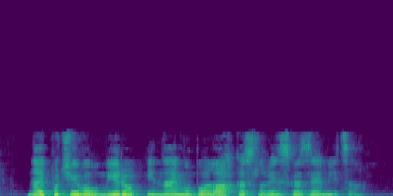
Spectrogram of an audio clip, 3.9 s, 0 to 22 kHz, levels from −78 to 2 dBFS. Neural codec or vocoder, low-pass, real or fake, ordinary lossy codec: codec, 16 kHz, 4 kbps, X-Codec, WavLM features, trained on Multilingual LibriSpeech; 7.2 kHz; fake; AAC, 32 kbps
